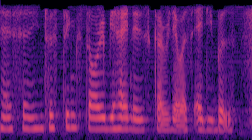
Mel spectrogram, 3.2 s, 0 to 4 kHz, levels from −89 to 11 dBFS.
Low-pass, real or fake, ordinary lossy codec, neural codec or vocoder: 3.6 kHz; real; MP3, 32 kbps; none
